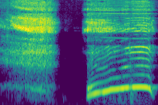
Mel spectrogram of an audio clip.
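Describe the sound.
A person yawns with a breathy intake, a short pause, then a long voiced groan whose pitch climbs slightly and drops off sharply at the end.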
